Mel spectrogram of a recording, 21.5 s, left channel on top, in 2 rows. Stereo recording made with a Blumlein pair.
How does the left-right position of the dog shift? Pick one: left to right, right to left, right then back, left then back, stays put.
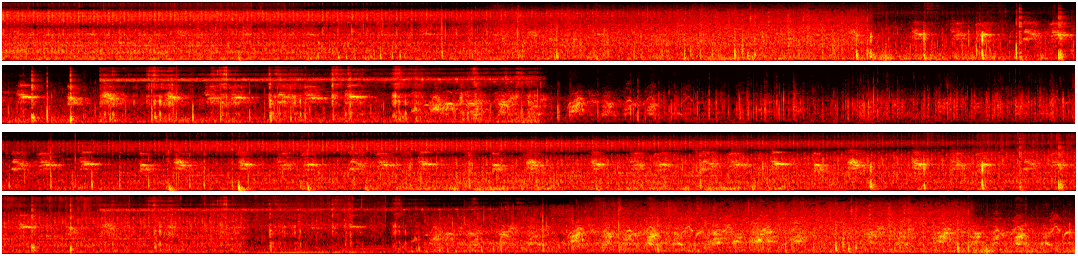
left then back.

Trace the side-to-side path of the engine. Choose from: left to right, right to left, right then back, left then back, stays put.
left to right.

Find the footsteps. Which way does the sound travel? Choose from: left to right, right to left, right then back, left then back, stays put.
right to left.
